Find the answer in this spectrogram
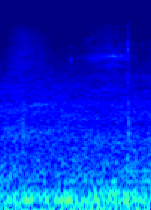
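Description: Steady low hum and even hiss inside a car cabin, as from the running car's ventilation, with a faint click near the end.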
